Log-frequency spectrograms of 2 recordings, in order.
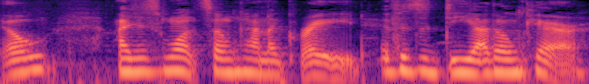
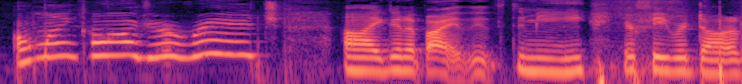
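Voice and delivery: sarcastic impression of family asking for money; mocking relatives. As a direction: mimic a greedy relative fawning.

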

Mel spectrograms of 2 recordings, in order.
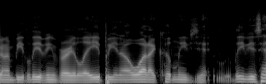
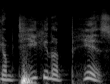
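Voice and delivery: defensive; 10 semitones higher, 7 dB louder than usual. Retold or imitated. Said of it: "I'm like".

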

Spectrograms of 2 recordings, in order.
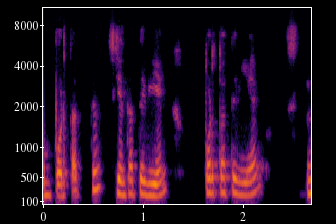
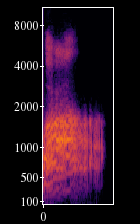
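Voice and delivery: breathy excited ah; playful baby sound; imitating a gleeful baby squeal. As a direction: voice a happy baby's squeal. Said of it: "siempre están como".

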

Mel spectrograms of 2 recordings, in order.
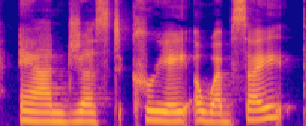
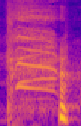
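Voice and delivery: short embarrassed laugh. Real, not acted. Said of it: "I totally just spat on my mic".

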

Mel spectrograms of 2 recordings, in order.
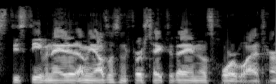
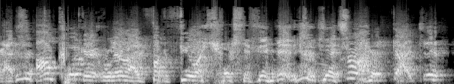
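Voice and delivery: mock defiant; 10 semitones higher, 3 dB louder than usual. Mocking friend's excuse, laughing.

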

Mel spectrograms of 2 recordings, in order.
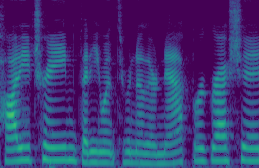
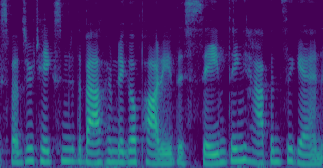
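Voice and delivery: ordinary talk, nothing marked

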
